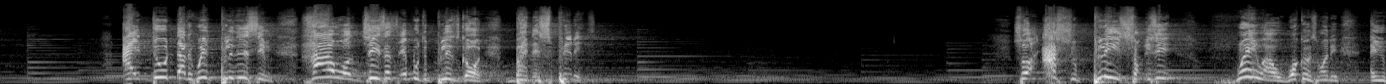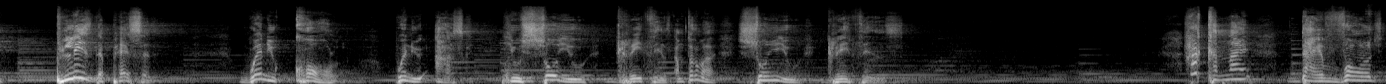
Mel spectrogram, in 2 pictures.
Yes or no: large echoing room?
yes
